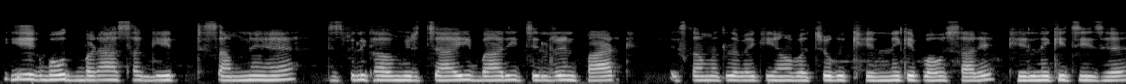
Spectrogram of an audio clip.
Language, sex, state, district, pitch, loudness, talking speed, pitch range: Hindi, female, Bihar, Purnia, 195 Hz, -15 LUFS, 170 wpm, 190-205 Hz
